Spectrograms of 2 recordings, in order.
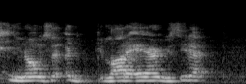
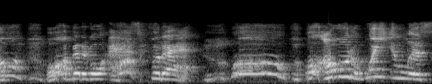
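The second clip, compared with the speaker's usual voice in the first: high, slow, scornful, derisive put-on voice; 8 semitones higher, 4 dB louder than usual. Mocking people who keep filing for programs: mocking imitation of program addicts. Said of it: "Everybody gotta go and file for something".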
